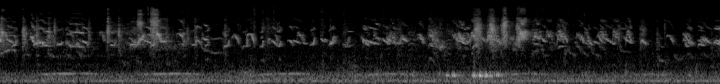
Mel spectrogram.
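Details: Many chicks eating rice produce a steady chorus of high, wavering peeps running together, with a faint low hum recurring about once a second.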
